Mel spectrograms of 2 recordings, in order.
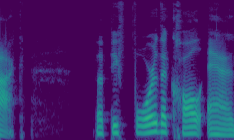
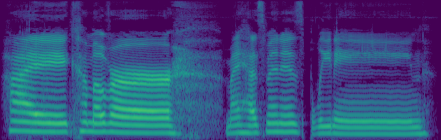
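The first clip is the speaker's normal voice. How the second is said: put-on loud, slow, drawn-out vocal-fry valley girl; drunk Kardashian impression; 3 semitones higher, 9 dB louder, slower than usual. Host imitates Rebecca's unpanicked 911 call, loud, slow Kardashian drawl. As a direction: drawl it like a bored, tipsy Kardashian. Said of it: "this is what she sounds like".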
